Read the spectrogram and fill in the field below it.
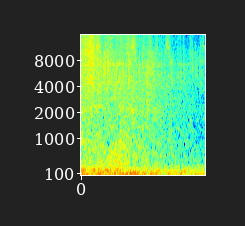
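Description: Incendio fire spell cast in the Hogwarts Legacy video game, a loud rushing burst of flame with a deep rumbling roar that fills the whole moment and slowly eases off, no talking.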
